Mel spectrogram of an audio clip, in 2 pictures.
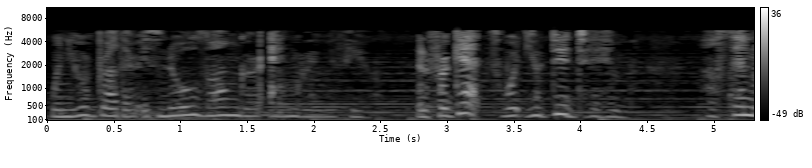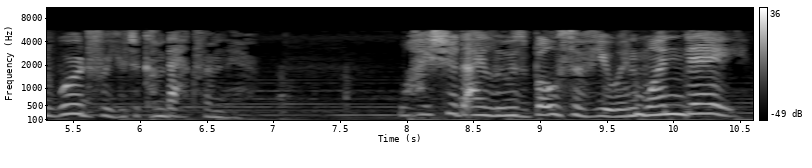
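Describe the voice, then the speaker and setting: A woman's voice: mid-range voice, moderate pace, close to an everyday voice. Lady doing weary protective bible mom, urgent and emphatic, slightly muffled recording. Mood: urgent warning. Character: urgent, protective, world-weary mother of grown sons. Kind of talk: dramatized audio Bible acting. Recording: dull sound, faint music.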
